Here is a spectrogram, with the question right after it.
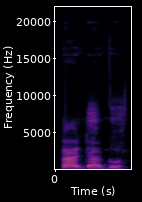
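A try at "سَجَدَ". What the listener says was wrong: Non, c'est pas Do. C'est la fatha ici, au son A.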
